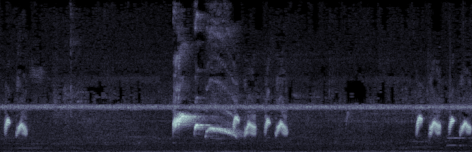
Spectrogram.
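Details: Female red-whiskered bulbul sings to encourage males: rapid short upslurred notes in twos and threes flank one loud, tumbling warbled phrase, about three notes per second overall, over a faint steady high hum.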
